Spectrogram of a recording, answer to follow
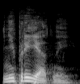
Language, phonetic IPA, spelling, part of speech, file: Russian, [nʲɪprʲɪˈjatnɨj], неприятный, adjective, Ru-неприятный.ogg
- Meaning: disagreeable, unpleasant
